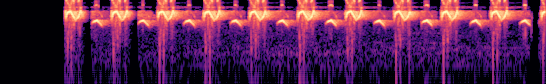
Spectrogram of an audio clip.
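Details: Loud, nonstop song of a Cinereous tit used to train songbirds. Following a brief silence, a clear ringing phrase of a low slurred note and a high sharp note repeats quickly and evenly.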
